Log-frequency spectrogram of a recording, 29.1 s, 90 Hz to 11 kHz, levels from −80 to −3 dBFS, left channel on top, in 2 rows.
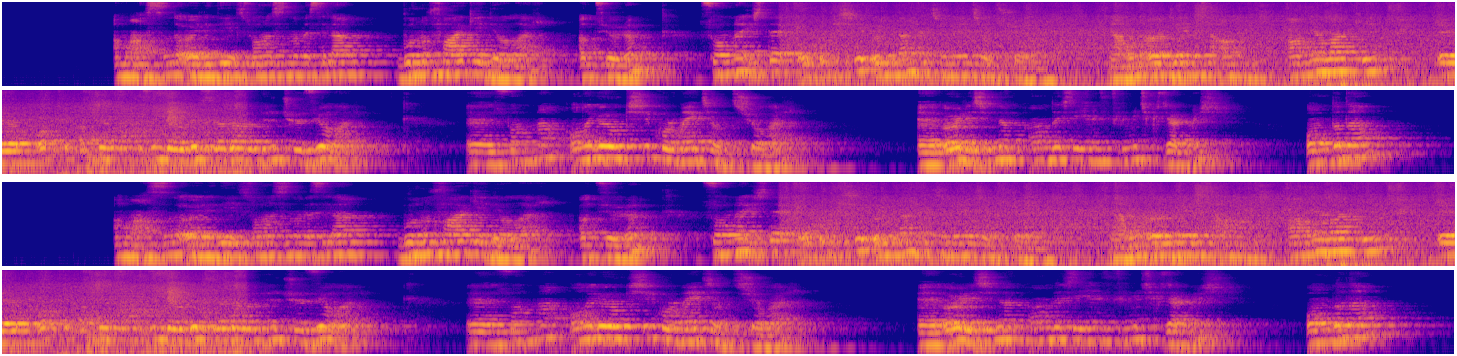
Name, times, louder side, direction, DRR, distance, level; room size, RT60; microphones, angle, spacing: voice 1, 1.1-3.5 4.0-5.4 5.8-6.7 7.0-10.5 11.1-12.5 12.8-13.8 14.4-18.1 19.2-22.4 23.7-26.8 27.6-28.2, left 1 dB, 80° left, -6 dB, 4.9 m, -25 dB
sound 1, 7.8-17.0, equal, 5° right, 0.9 m, -30 dB
12.0 x 7.6 x 8.6 m, 1.4 s
head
